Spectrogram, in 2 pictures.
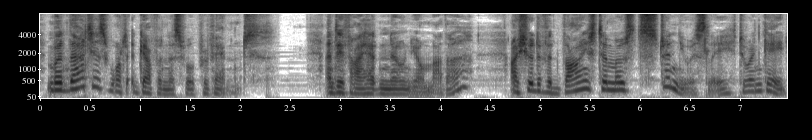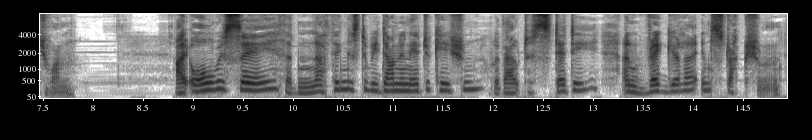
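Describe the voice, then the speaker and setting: A woman's voice: on the low side, darkish tone, no room sound, heavily acted. A woman playing an imperious, nosy older noblewoman in a dramatized audiobook, haughty and decisive. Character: imperious, nosy older aristocratic English lady.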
